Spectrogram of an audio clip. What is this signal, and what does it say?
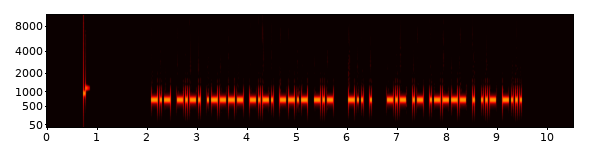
Morse code, heard as a keyed tone, about 27 wpm, 700 Hz. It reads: KC1CQK DE KA1EUB
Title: USA Callsign DE Callsign 28wpm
